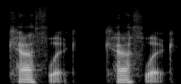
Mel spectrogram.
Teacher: next one catholic catholic so it's not catholic it's just catholic that o will be removed in terms of pronunciation keep it two syllables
